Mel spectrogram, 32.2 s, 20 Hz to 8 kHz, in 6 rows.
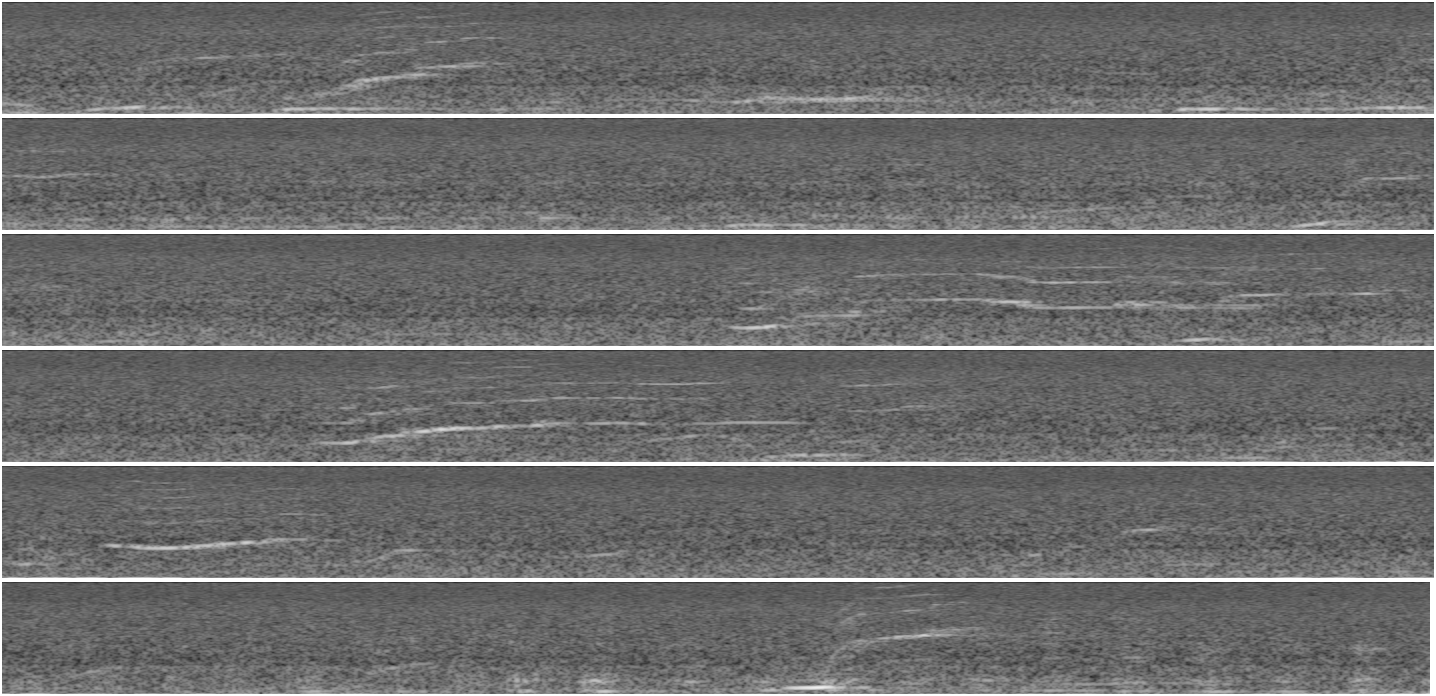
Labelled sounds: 0.5	1.9	humpback whale, 0.80 to 1.8 kHz
5.3	5.8	humpback whale, 1.5 to 1.8 kHz
10.4	10.8	humpback whale, 1.3 to 1.7 kHz
13.7	16.0	humpback whale, 0.80 to 4.6 kHz
17.4	19.7	humpback whale, 0.80 to 3.3 kHz
21.8	22.7	humpback whale, 0.80 to 1.2 kHz
30.0	30.6	humpback whale, 1.3 to 2.3 kHz

